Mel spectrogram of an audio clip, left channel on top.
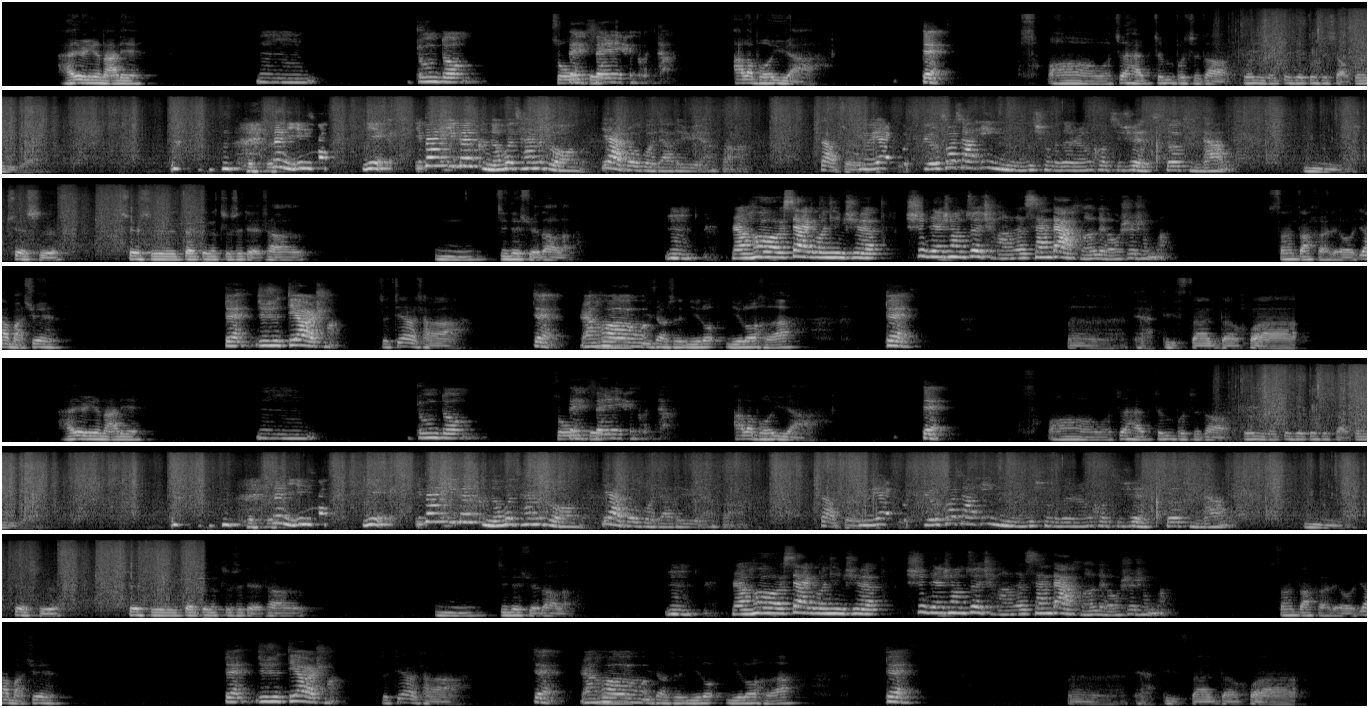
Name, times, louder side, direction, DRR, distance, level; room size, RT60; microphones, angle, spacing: voice 1, 0.6-1.4 5.5-6.0 7.3-8.3 10.2-14.1 16.0-16.4 21.8-22.4 26.7-28.0 28.5-30.4 31.6-33.0 40.0-41.5 44.7-45.6 46.9-48.9 51.6-53.9, left 3 dB, 75° left, 1.1 m, -29 dB
voice 2, 2.5-3.1 4.1-4.8 5.7-6.7 9.2-9.5 15.3-15.4 15.7-21.1 22.2-22.5 22.9-26.0 33.9-39.0 43.2-44.3 46.3-47.4 49.8-50.1, left 3 dB, 35° left, 1.0 m, -24 dB
sound 1, 12.1-29.3, right 3 dB, 10° right, 0.9 m, -33 dB
23.5 x 8.2 x 4.2 m
head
